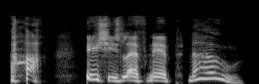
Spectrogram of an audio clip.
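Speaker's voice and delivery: high scoffing laugh. A narrator's reading. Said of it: "Tyndall laughed at the prospect".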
